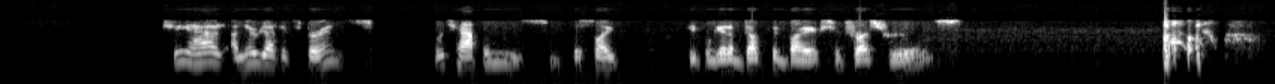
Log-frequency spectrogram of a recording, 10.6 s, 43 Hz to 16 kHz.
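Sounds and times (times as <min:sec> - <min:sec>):
speech: 0:01.4 - 0:08.0
person coughing: 0:09.7 - 0:10.6.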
